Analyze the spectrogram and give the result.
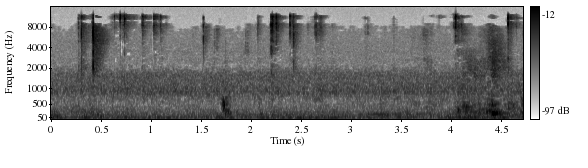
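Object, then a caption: Kinetic sand packed in a small plastic mold. A small, flat, yellow plastic mold shaped like a flower or animal, packed full of teal kinetic sand, is held in both hands while fingertips and short nails press and rub the sand surface. Quiet, crisp clicks and bright scratchy ticks sound over a soft hiss, each dying away almost instantly.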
